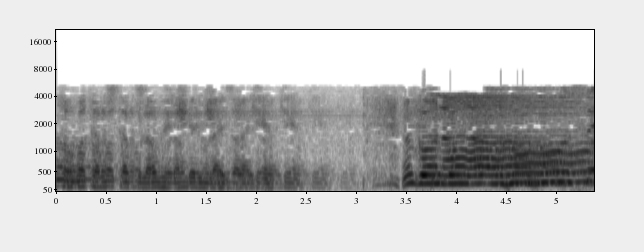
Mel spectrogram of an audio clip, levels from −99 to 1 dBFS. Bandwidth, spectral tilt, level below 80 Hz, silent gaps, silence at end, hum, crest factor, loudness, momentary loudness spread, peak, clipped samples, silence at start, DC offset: 5.4 kHz; -8.5 dB/octave; -52 dBFS; none; 0 s; none; 14 dB; -14 LUFS; 17 LU; 0 dBFS; under 0.1%; 0 s; under 0.1%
